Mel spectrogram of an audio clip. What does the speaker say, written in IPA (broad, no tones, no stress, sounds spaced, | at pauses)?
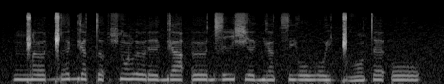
ŋ͡ǁ œ ɡ͡ǁ ɛ ɡʲ a t ə ʔ ç ɔ̃ l ø ɾ e ɡʲ a ʔ ø d͡z i ɕ e ɡʲ ã t͡s j o w o j ɡ͡ǁ ɔ̃ t ɛ ʔ o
